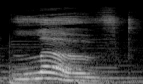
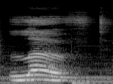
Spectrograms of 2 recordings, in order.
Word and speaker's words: loved: like d cold cold loved love vibrates in your throat so the D sounds like d loved loved now the second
